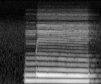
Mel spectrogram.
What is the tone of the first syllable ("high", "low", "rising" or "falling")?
low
